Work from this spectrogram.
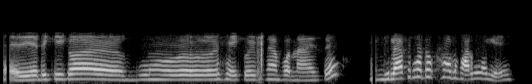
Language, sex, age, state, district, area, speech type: Assamese, female, 30-45, Assam, Charaideo, rural, conversation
